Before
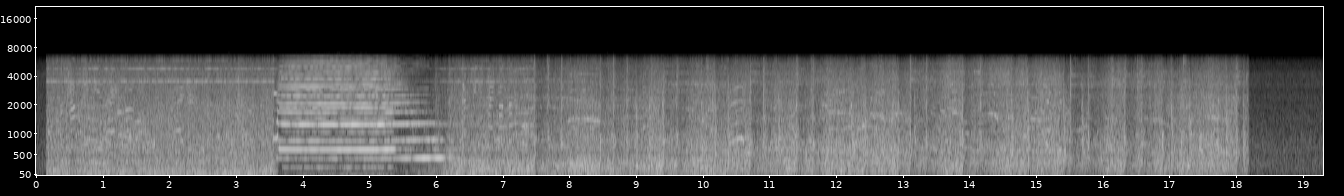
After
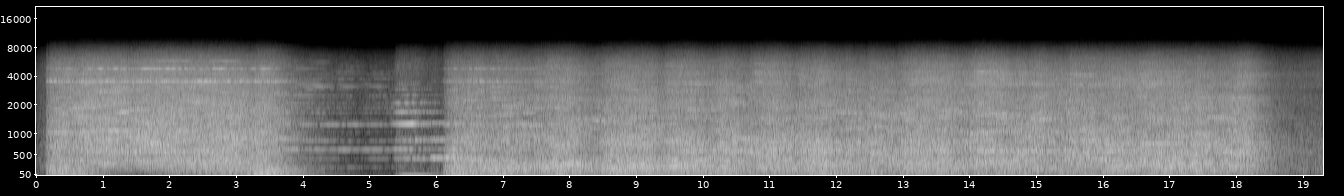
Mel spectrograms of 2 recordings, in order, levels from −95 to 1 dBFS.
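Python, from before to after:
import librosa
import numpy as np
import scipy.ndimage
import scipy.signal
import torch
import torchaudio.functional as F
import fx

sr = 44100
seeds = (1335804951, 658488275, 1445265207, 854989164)

y = fx.cvsd(x, sr, bps=32000)
y = fx.highpass(y, sr, hz=fx.line((0.66, 430.0), (3.09, 140.0)), slope=12, at=(0.66, 3.09), fade=0.02)
y = fx.over_compress(y, sr, threshold_db=-31.0, ratio=-0.5)
y = fx.rev_schroeder(y, sr, rt60_s=1.6, comb_ms=30, drr_db=-7.0)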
